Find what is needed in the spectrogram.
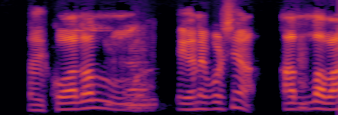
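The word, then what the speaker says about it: الله: ডানদিকে ডানদিকে পেশ এসছে পেশ এলে মুখ গোল করে পুর করে ল উচ্চারণ হবে শুধু এই বলবেন গোল পড়তে উচান এটা আমরা জানি সকলে তাহলে শুধু এই বলবেন আল্লাহ শব্দের ডানদিকে পেশ এসছে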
